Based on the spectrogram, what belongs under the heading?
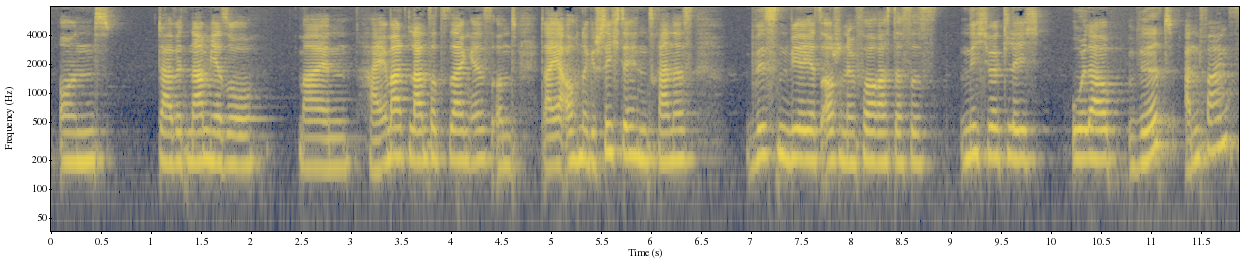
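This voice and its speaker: A woman's voice: mid-range voice, steady tone, unhurried, a little mellow. A teenage girl as podcast guest in casual chat, hesitant and thoughtful, with many fillers. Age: teens.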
